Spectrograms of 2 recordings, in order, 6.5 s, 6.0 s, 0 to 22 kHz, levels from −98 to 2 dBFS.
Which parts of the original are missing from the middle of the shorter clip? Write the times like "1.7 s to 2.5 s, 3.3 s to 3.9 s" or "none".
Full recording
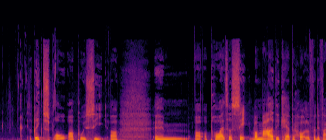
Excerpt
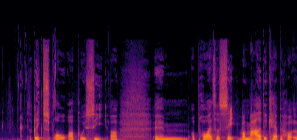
3.8 s to 4.1 s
